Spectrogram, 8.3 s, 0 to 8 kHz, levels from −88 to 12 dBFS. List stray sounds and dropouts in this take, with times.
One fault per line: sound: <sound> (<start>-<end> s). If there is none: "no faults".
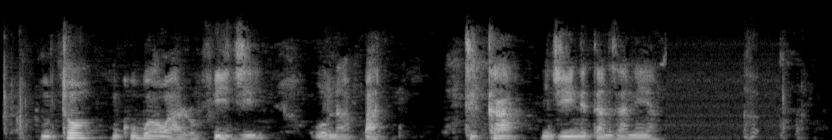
sound: cough (7.4-7.6 s)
